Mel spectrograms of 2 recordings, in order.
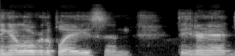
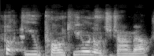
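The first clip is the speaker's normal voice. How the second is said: higher-pitched mock defiance; defiant worker; 6 semitones higher, faster than usual. Older worker talking back to his younger boss, mock defiant. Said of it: "He's gonna be like".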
